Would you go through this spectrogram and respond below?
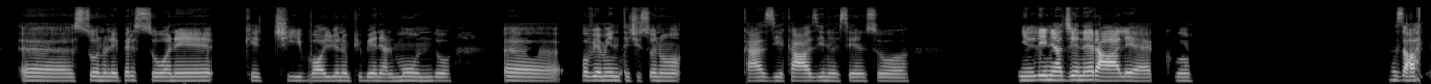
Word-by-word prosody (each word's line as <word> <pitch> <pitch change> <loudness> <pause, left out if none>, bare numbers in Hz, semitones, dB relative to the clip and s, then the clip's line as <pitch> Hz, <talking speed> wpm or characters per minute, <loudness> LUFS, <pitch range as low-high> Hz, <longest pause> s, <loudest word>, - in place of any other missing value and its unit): ehm, 175 -1 -2
sono 180 +2 0
le 180 0 -1
persone 180 -1 0 0.3
che 175 -2 -9
ci 180 0 -2
vogliono 175 +1 -2
più 175 - -14
bene 175 0 -1
al 165 0 -4
mondo. 175 -1 -4 0.5
Ehm, 175 -3 -2 0.2
ovviamente 190 -1 -1
ci 175 - -1
sono 175 0 -2 0.6
casi 170 0 -1
e 170 - -8
casi 175 +1 +2
nel 170 -1 -5
senso 165 0 -4 1.1
in 190 0 0
linea 205 -1 +7
generale, 180 -4 +6
ecco 175 +1 -8 2.0
Esatto. 190 -1 +4
175 Hz, 105 wpm, -23 LUFS, 170-185 Hz, 2.0 s, linea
